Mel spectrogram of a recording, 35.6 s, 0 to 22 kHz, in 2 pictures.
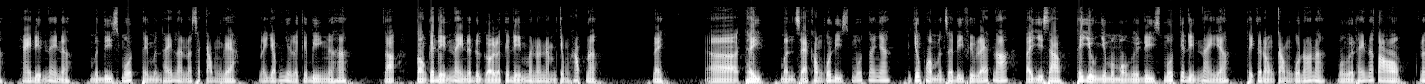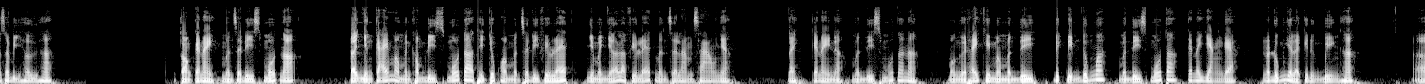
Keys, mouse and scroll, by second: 0.4 right click, 3.9 click, 4.5 middle click, 5.5-10.9 drag, 12.2-13.2 scroll up 1, 13.2 right click, 14.7 click, 18.3 click, 19.8 right click, 20.6 click, 22.3 middle click, 22.4-23.1 scroll down 1, 23.1 middle click, 26.4 click, 26.9 middle click, 28.6-30.9 drag, 34.8 scroll up 1, 35.1 click.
